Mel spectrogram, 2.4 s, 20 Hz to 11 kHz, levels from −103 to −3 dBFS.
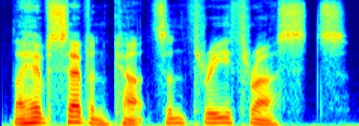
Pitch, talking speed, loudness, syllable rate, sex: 110 Hz, 175 wpm, -22 LUFS, 3.7 syllables/s, male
